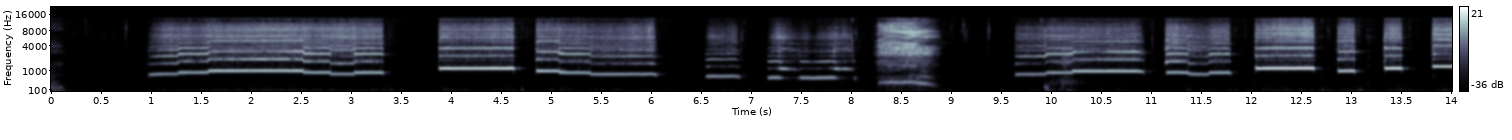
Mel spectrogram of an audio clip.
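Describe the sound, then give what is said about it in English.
A tin whistle, being practiced, plays a slow, wavering song melody of sustained high notes, with short breaks for breath and a loud audible gasp midway; no talking. “Well, I've been practicing on my tin whistle.”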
